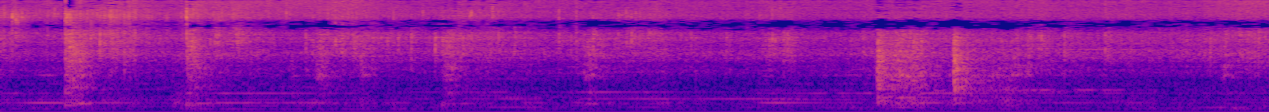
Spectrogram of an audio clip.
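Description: Moong dal chilla batter sizzling in oil on a nonstick tawa, with a wooden spatula scraping and pressing it in several short strokes, the strongest two about four and a half seconds in.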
